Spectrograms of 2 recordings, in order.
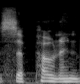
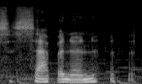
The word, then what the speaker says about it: saponin: I keep wanting to pronounce it saponin, but it is sapinin.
